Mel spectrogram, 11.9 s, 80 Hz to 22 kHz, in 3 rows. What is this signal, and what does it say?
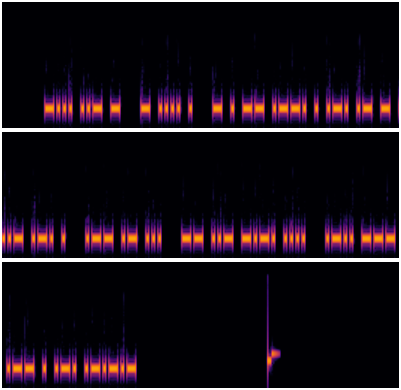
Morse code, heard as a keyed tone, about 40 wpm, 700 Hz. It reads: BUT THE TEMPERATURE WAS MUCH LOWER.
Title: Sentences from Top 1000 Words - Review Part 4 - 40wpm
